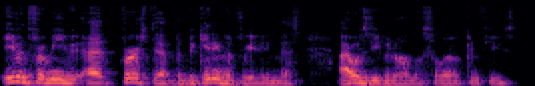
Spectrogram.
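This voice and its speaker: Slightly husky man hosting a casual chat. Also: medium pitch, fast, a little mellow. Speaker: host of a table read discussion. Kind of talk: casual online group chat.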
